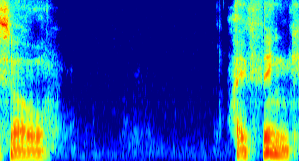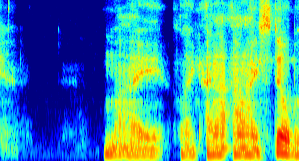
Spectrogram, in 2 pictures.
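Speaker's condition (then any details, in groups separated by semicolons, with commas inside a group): ALS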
